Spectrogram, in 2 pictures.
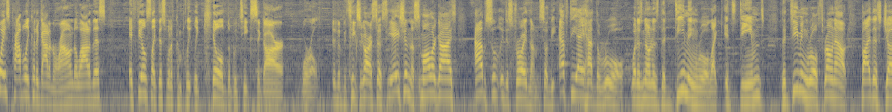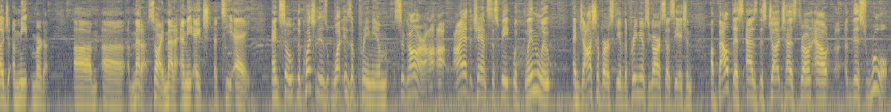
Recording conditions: busy venue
